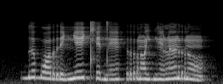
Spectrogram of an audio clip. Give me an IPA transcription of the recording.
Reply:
ɡəbɔ reɲecʰedẽ | rɔ̃jɡẽlə̃ rõ

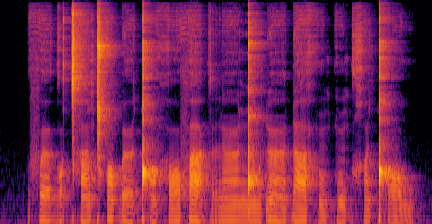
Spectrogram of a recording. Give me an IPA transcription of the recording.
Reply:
fəːɡɔǀʰãǁʰɔ̃ ɓəːǃʼɔ̃hɔfaːk rœ̃ːŋ͡ǃuɗœ̃ː ɗahũ kũkχə̃ ǃʰɔw

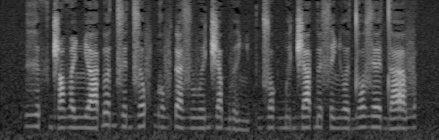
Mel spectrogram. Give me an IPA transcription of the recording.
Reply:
ɣɪθd͡ʒʌðˤɛ ʎaɠʌd͡zɘ d͡zʌfɡɔvɗaz βɘd͡ʒa bɘʎ | d͡zɔɡ͡bɘ d͡ʒaɠɘsaʎɔə̯ dɔz ɛ dav

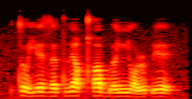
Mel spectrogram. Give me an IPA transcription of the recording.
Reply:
tʊ˥˩jɪ˧˥˧ zə˧˥˧t ði˥˩ qʰu˧˥˧bəː˨˦ ɲɔ˧˩˧ɹɓɪ˩˧˩

